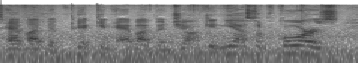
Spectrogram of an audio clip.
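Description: Loud background noise surrounds a man as he talks. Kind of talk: casual vlog chat. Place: open country.

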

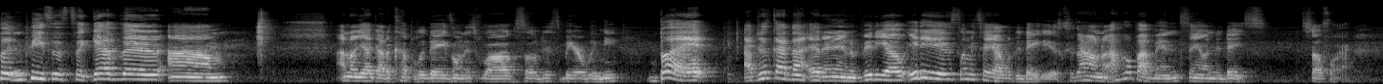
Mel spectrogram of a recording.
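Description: Audible room echo and light background noise surround a woman talking at a fairly quick pace. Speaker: vlogger. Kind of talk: casual vlog chat. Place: home room. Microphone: phone near.

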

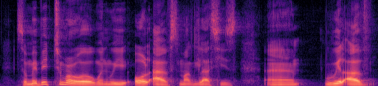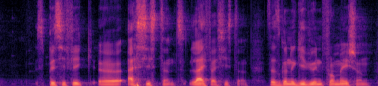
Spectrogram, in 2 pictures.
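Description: Over a quiet background, a man talks at a moderate pace in a fairly low pitch and a dark, mellow tone, with ordinary pitch variation. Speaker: innovation expert; conference speaker. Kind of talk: conference presentation. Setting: stage with audience. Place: hall. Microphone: headset.

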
